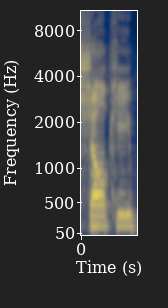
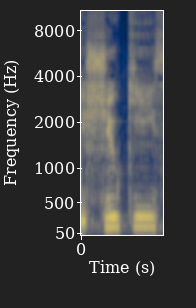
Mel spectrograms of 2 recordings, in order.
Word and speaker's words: Schuelke: It's pronounced Schuelke, but say Schuelke, say Schuelke, however you want.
